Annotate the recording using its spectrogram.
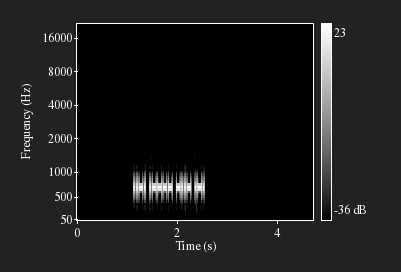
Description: Morse code, heard as a keyed tone, about 46 wpm, 700 Hz. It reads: F1XR
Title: DXCC-100 Call Signs - 4 Characters - 45wpm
